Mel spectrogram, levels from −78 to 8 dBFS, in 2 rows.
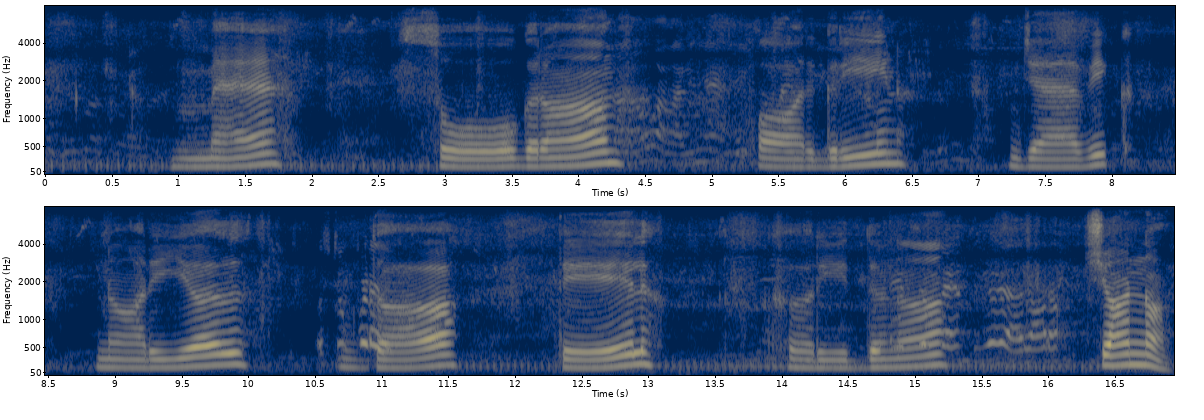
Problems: none marked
